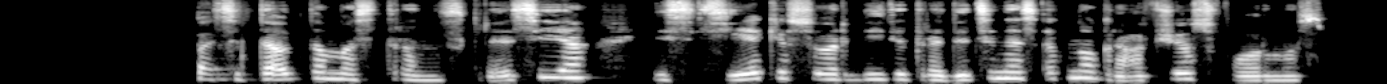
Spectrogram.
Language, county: Lithuanian, Kaunas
